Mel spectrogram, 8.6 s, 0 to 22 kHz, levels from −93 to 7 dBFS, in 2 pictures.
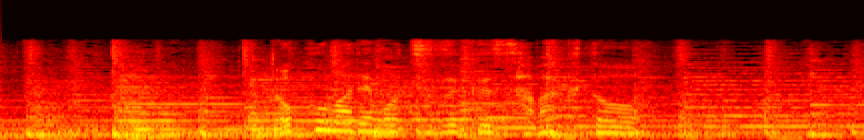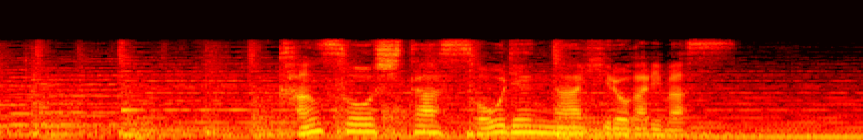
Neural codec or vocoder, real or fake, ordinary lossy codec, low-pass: none; real; none; none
